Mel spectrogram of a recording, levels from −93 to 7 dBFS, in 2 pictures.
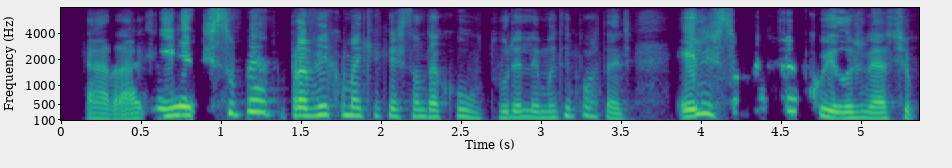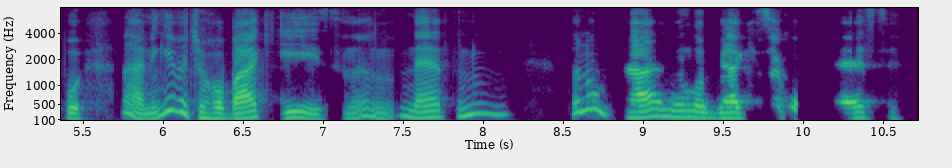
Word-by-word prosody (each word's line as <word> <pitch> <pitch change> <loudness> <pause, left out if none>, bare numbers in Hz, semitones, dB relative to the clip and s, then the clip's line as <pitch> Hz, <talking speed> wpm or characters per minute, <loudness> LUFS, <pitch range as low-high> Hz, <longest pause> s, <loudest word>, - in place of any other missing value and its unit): Caraca, 135 0 -3
e 190 - +6
eles 220 0 +7
super 290 +3 +3
pra 210 0 +7
ver 220 +3 +5
como 220 -1 +1
é 205 - +3
que 205 - -12
a - - -13
questão 185 -1 -3
da 175 -1 +2
cultura, 160 -3 -4
ela 160 +1 -3
é - - -2
muito 155 +5 -4
importante. 185 - -7 0.3
Eles 215 +6 +5
super 310 +2 -8
tranquilos, 170 - +2
né, 140 -2 +2
tipo: 140 -1 -3 0.2
"Ah, - - -1
ninguém 230 - -1
vai 280 - 0
te 150 - -3
roubar 140 0 +4
aqui". 150 -4 -2
Isso, 120 +1 -16
ne 160 -1 -7
né? 160 -3 -1
Tu 180 +4 -11
não 235 0 -6 0.4
tu 275 - -3
não 345 -1 -2
tá 155 +4 +2
num 170 -3 -2
lugar 140 -3 +2
que 140 - -20
isso 145 - -10
acontece. 140 0 -4
165 Hz, 230 wpm, -23 LUFS, 145-210 Hz, 0.4 s, eles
